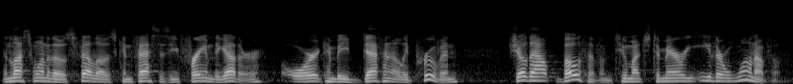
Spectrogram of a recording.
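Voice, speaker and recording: A man's voice: mid-range voice, animated, a little fast, highs cut off, close to an everyday voice. A man playing a confident, probing crime photographer sleuth in an old-time radio drama. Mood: probing, accusing.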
